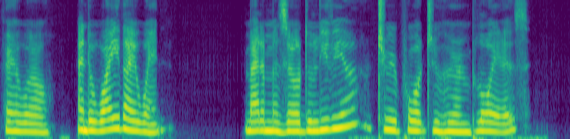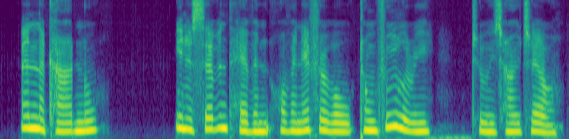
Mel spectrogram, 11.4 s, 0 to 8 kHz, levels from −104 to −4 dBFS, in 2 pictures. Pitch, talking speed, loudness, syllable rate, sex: 200 Hz, 125 wpm, -15 LUFS, 5.4 syllables/s, female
